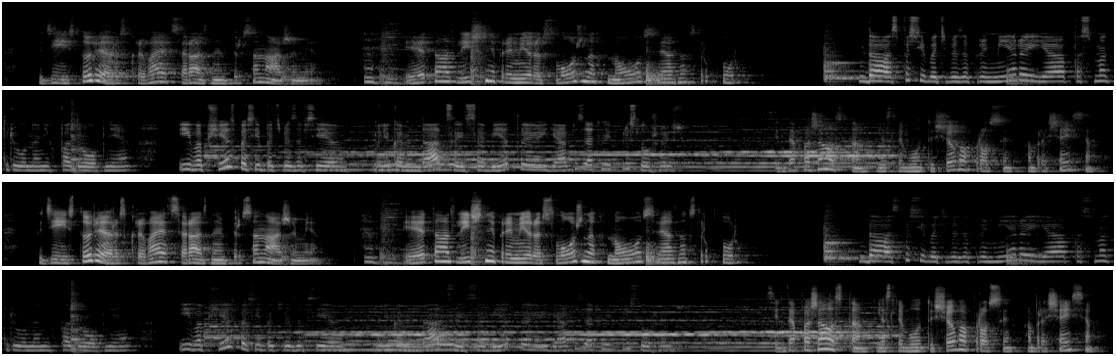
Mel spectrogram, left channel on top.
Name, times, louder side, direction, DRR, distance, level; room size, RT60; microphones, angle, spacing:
voice 1, 0.4-3.2 4.0-7.4 18.8-22.0, right 4 dB, 70° right, 14 dB, 0.7 m, -31 dB
sound 1, 1.0-1.6 2.8-3.1 3.8-4.2 4.7-4.9 6.4-7.1 8.2-9.5 10.0-10.6 11.8-12.4, equal, 10° right, 1.0 m, -42 dB
voice 2, 3.6-4.0 8.6-17.9, left 3 dB, 60° left, 14 dB, 0.6 m, -36 dB
sound 2, 13.1-20.0, right 2 dB, 40° right, 1.9 m, -35 dB
11.5 x 7.2 x 4.2 m, 0.70 s
head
